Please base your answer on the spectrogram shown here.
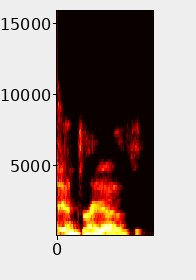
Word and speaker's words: Andrejev: It's pronounced Andreev, is how you Oh, say it. okay. And Andreev. Yeah, it's spelled Andrejev. So usually I just tell people to pronounce the J like a Y.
